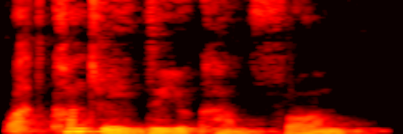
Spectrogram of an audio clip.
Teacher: at the end of the sentence, the intonation is falling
